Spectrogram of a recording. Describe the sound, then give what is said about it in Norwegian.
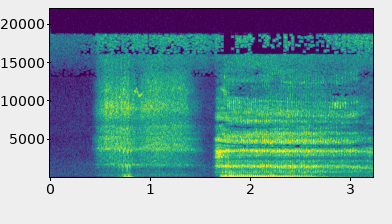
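A deep, noisy breath drawn in for about a second, then released as a long, voiced, groaning sigh. No one speaks. “… trekker pusten djupt.”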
